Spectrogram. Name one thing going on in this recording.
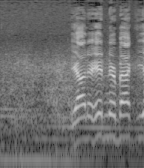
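A young child calls out excitedly nearby.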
